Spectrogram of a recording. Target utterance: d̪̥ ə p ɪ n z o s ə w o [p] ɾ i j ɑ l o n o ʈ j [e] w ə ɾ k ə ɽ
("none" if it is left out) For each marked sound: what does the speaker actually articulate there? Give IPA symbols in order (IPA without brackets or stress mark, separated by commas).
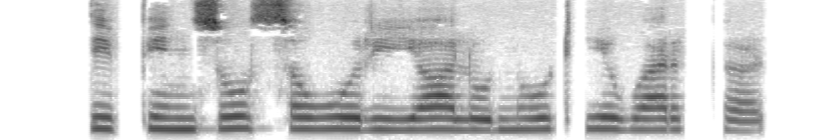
none, e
